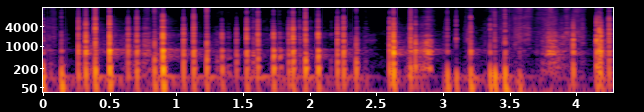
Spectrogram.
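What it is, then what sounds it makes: Beer can holder. A blue Bintang beer can holder is tapped and scratched in a rapid, uneven run of short, dull taps. Each tap has a soft, low body and a brief bright click on top, and the sound dies away almost at once.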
